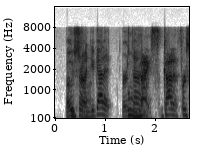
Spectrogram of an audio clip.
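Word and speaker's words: Booz Allen: Boozallen? Boozallen, you got it first time.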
